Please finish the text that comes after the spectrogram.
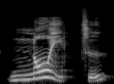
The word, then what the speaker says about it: noite: When we're faced with just two word two syllables, sorry, it's going to be stressed on the first syllable. So, noite actually has two syllables.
